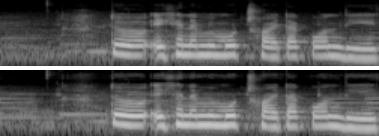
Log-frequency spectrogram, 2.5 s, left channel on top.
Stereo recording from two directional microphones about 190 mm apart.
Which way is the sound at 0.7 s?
15° right (ahead or behind).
